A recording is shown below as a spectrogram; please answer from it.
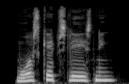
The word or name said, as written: morskabslæsning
